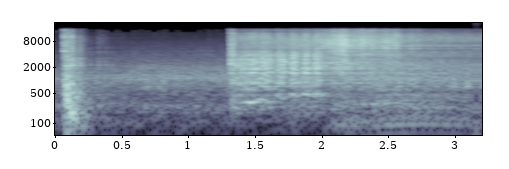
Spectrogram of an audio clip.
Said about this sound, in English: Now, to meet teachers where they are, the supply truck has gone on the road in an old plumber's truck. We had a group of art teachers who visit the swap frequently. They designed it and painted it. It's pretty bright.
